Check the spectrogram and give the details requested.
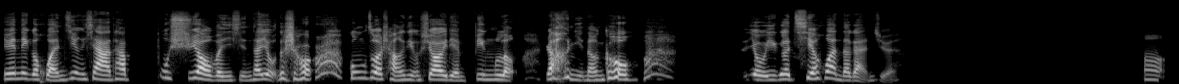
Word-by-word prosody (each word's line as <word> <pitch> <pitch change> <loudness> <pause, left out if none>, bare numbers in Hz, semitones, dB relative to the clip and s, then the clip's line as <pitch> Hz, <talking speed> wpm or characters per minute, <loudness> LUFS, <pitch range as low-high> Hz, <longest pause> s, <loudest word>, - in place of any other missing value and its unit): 因 250 - -3
为 260 - +3
那 265 +1 -2
个 230 -1 -1
环 185 -1 +1
境 255 +2 -6
下， 235 -4 +6
它 240 -1 +1 0.3
不 305 -1 -9
需 280 0 -2
要 265 -5 +8
温 195 -2 -3
馨， 195 -1 -11
它 230 +2 +1
有 240 - -1
的 275 - -5
时 265 - +1
候 265 - +1
儿 230 - -2 0.3
工 290 +1 -7
作 270 -3 +4
场 215 -4 -3
景 210 -2 -6
需 205 +3 -4
要 220 0 +9
一 210 - 0
点 185 -2 -5
冰 230 -2 -6
冷， 215 -3 +1 0.3
然 - - +4
后 - - 0
你 205 - -9
能 200 +1 -4
够 240 -5 +3 1.2
有 215 -3 0
一 210 +2 -4
个 235 +1 +1
切 265 +5 +1
换 290 -4 +1
的 195 - -3
感 190 0 -6
觉。 - - -19 2.4
嗯。 220 -3 -12
230 Hz, 220 characters per minute, -21 LUFS, 205-265 Hz, 2.4 s, 要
